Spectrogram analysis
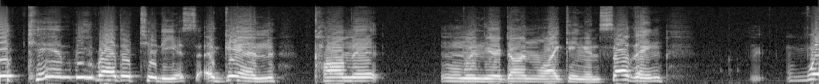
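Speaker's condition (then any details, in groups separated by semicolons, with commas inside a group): Cerebral palsy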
